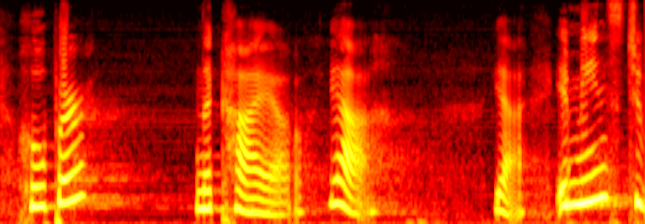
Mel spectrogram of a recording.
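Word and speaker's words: ὑπερνικάω: new testament there is a word that is pronounced hooper nakayo hooper nakayo i love it it sounds good i love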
